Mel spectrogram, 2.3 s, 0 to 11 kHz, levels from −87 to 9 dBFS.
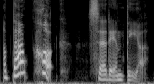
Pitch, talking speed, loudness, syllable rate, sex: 240 Hz, 105 wpm, -18 LUFS, 3.2 syllables/s, female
